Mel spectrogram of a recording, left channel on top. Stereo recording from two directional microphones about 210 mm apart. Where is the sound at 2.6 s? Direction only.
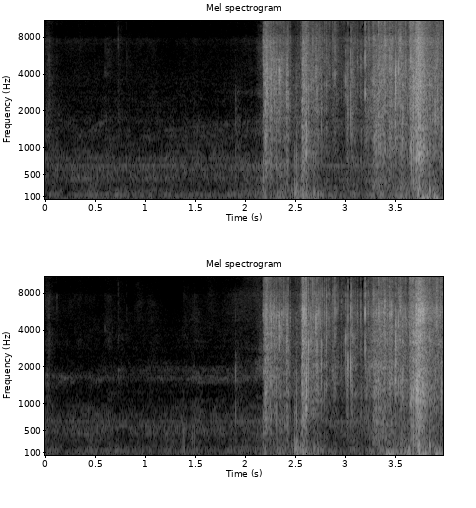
20° right (ahead or behind).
